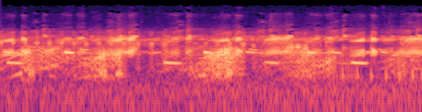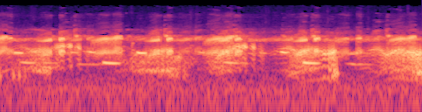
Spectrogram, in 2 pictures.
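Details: Chorus of croaking frogs: rhythmic bursts of rough, pulsed croaks roughly every second, mixed with short clear piping notes from several animals calling together.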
